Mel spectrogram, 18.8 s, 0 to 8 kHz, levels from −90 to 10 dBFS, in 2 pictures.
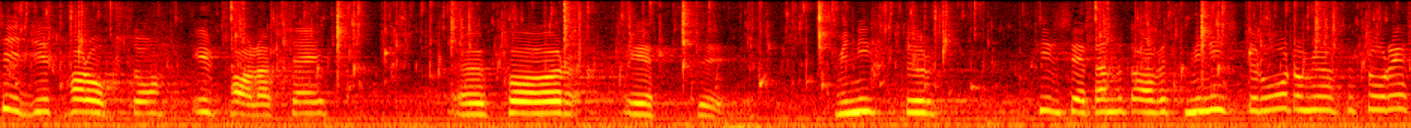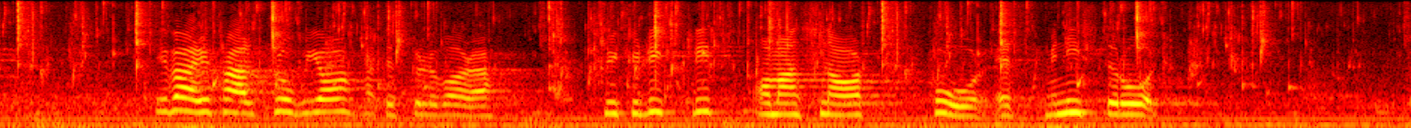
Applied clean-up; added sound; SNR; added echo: none; Water / Splash, splatter; 11 dB; none.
